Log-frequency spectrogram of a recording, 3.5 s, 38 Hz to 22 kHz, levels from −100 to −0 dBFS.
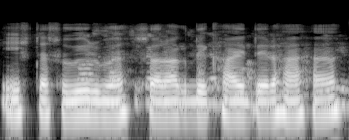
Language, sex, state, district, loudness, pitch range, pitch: Hindi, male, Bihar, Patna, -14 LUFS, 115-120 Hz, 115 Hz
